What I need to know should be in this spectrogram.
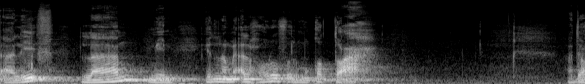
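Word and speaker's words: الم: Jangan dibaca alam gitu, jangan, tapi alif, lam, mim.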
